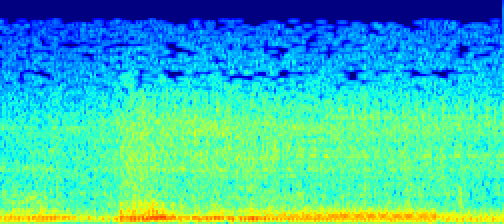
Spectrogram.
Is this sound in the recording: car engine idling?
yes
